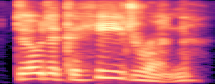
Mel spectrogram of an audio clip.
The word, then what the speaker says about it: dodecahedron: In chemical news, we progressively disappear the faces of the dodecahedron. Is that how it's pronounced?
